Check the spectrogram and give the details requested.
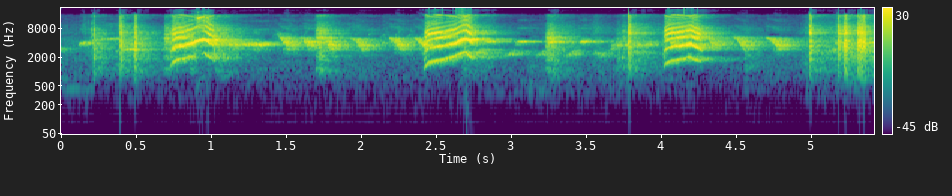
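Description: Lovebird chatter: shrill, squeaky chirps and harsh squawks that sweep up and down, coming roughly once a second, with sharp clicks in between.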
